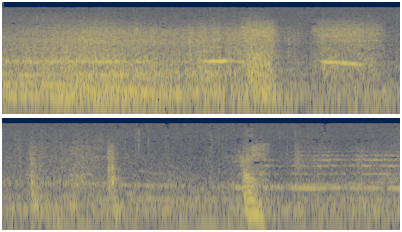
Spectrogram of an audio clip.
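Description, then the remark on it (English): A truck crashes into a car: a loud, heavy rumbling roar gives way to several sharp, crunching impacts spaced a second or two apart, then settles into lower, scattered clatter. “Hey, that guy driving the truck, he's acting crazy. Say you love me. Hey, he's going to hit the car,”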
